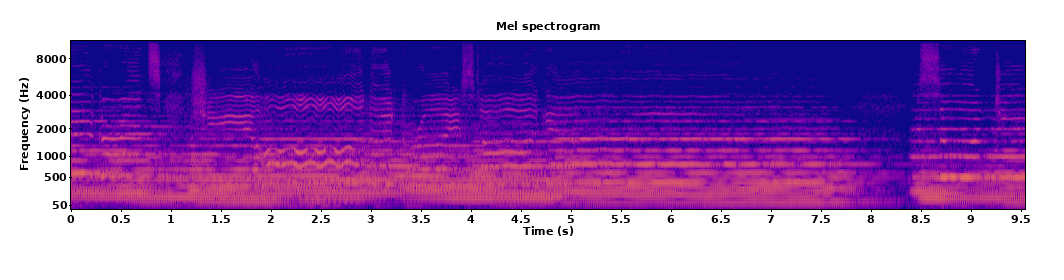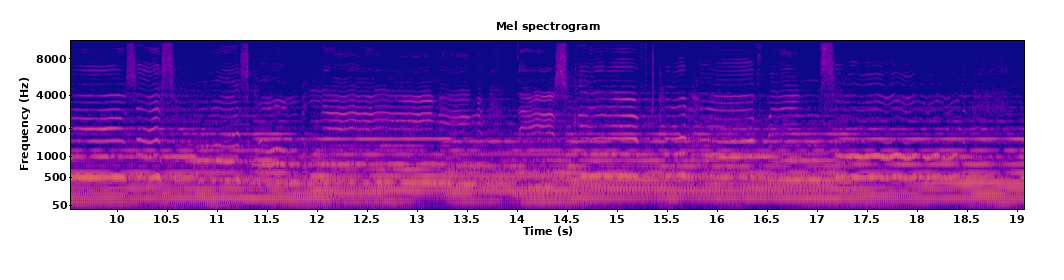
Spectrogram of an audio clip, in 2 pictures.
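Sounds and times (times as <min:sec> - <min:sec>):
person singing with vibrato: 0:00.0 - 0:19.0
sustained instrumental chords: 0:00.0 - 0:19.0.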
